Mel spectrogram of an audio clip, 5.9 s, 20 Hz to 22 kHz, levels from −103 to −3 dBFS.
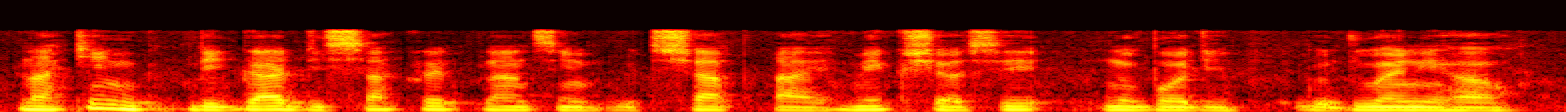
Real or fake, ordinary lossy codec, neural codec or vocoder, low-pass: fake; none; codec, 16 kHz, 4 kbps, FunCodec, trained on Chinese and English, 50 frames a second; 7.2 kHz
